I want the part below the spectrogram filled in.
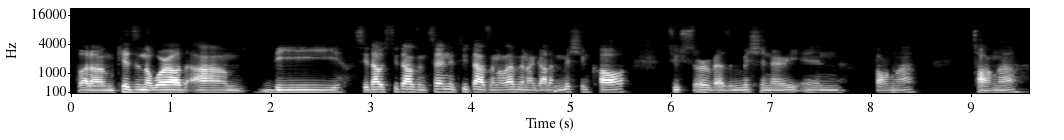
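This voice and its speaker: A man's voice: lowish voice, level tone, moderate pace. A young man co-hosting a podcast, chatting casually in an upbeat, joking way with slang. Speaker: podcast co-host.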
